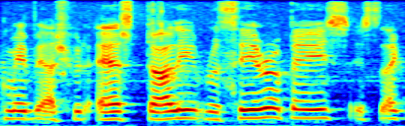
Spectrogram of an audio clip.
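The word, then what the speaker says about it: Rothera: this is a I don't know if I'm pronouncing it correct maybe I should ask Dolly Rther base is that correct?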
